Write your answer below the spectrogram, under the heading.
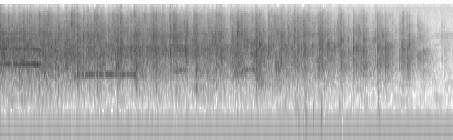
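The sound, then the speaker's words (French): Congregation applauding during a church sermon: dense, steady clapping that holds for several seconds, then thins and fades out at the end. “Ah, acclame sérieusement, come on, man.”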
